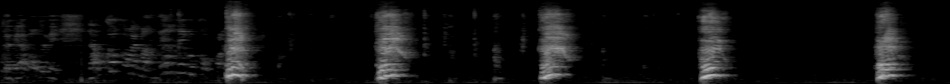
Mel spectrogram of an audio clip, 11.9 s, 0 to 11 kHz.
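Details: A 13-year-old blind and deaf male Shih Tzu with a bad cough, seen by a vet and X-rayed, coughs in short, harsh, honking bursts about every two seconds; 15 June 2023.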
